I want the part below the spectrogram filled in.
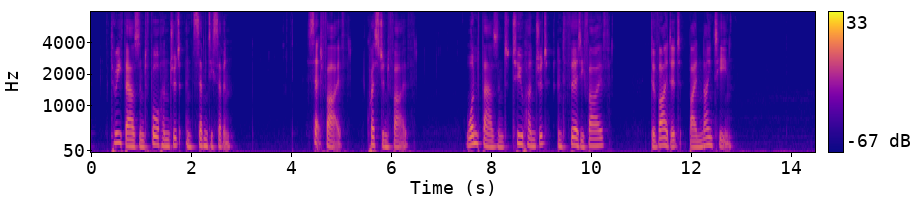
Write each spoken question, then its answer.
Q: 1235 divided by 19.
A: Answer 65.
